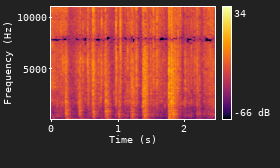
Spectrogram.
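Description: A toy tractor being handled on a paper sheet: a quick run of light clicks and taps, about seven in under two seconds, with a louder rustle near the end.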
